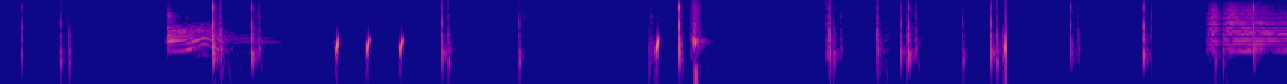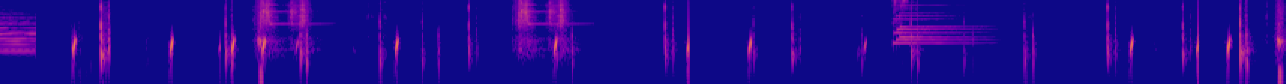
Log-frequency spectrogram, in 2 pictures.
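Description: Short electronic pops and chimes sound repeatedly.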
